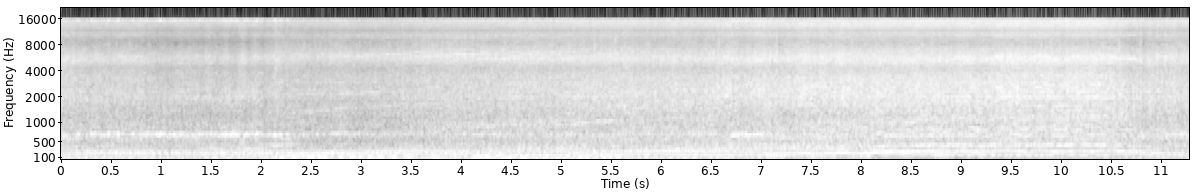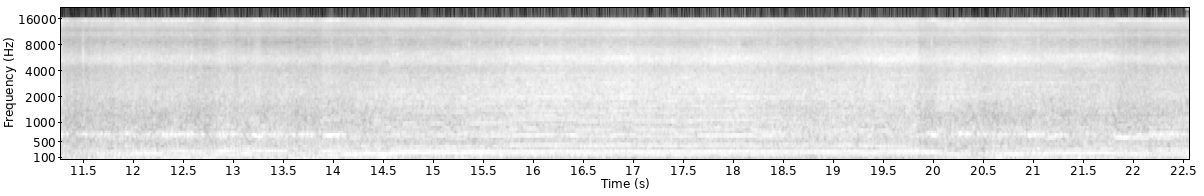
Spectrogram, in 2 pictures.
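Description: A race car engine roars loudly up close, rising and falling in pitch as it revs.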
